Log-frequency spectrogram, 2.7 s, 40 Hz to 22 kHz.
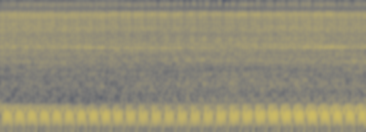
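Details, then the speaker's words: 2003 Mini Cooper, first run after long sitting with the immobilizer hot-wired: low even exhaust idle with no stumbles or knocks, about 14 V charging; oil burning off the exhaust at start. "sounds okay 14° or 14 14% 14 volts so there yes indeed it runs how do you like that"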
